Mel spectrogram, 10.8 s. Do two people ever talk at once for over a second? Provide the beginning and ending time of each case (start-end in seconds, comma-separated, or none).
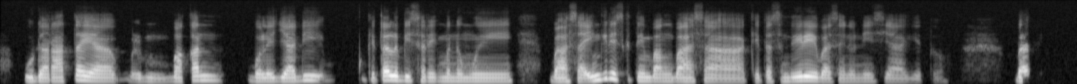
none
